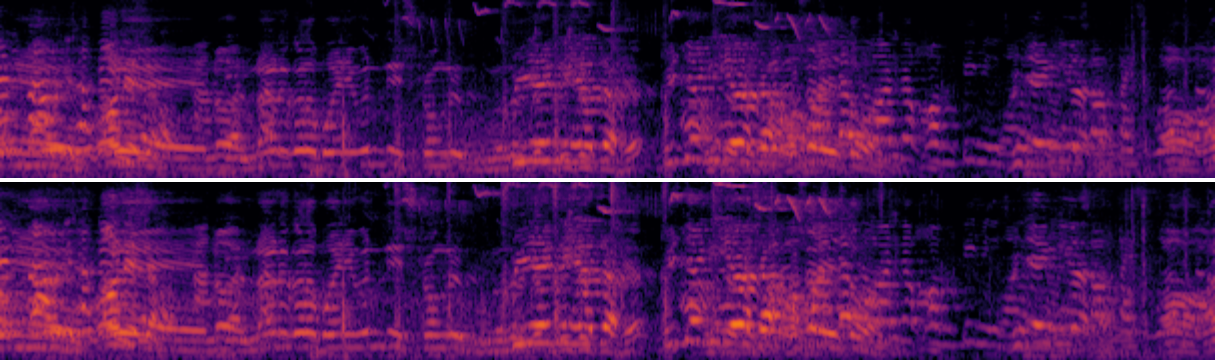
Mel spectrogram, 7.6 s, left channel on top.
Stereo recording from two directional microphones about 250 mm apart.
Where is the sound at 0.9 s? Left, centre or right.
Centre.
